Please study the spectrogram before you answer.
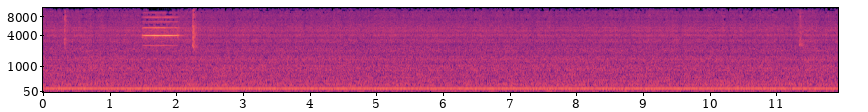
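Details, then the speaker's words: Casablanca Panama ceiling fan after bearing replacement and new flywheel, on speed 4: steady low motor hum with an even whoosh, no bearing scraping as before, runs smooth and quiet. "As you could tell before, last time you would already hear the bearing scraping by now. No longer the case at this point. It's operating nice and quietly on speed 4 here."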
